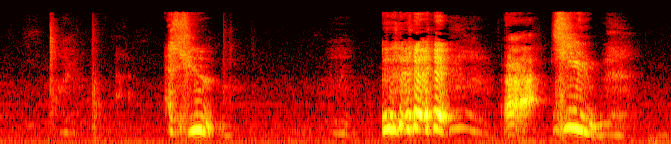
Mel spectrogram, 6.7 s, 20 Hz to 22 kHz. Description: Our 20 month old recently started to fake sneeze after we sneeze.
